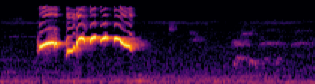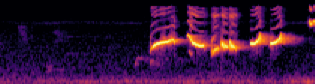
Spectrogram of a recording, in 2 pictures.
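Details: Captive orange-headed thrush song, played to stir a stalled bird into breeding condition: two bursts of rich, clear, varied whistled phrases with quick slurred notes, separated by about four seconds of silence.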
